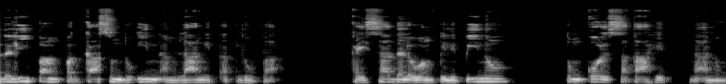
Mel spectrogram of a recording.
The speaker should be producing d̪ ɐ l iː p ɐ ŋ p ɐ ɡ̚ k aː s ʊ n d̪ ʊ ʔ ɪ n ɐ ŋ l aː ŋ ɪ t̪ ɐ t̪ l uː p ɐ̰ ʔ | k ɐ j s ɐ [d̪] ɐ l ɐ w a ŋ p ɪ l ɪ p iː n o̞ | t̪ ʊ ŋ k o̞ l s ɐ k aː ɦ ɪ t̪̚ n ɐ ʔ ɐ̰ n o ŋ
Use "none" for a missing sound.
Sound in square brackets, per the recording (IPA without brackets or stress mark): d̪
